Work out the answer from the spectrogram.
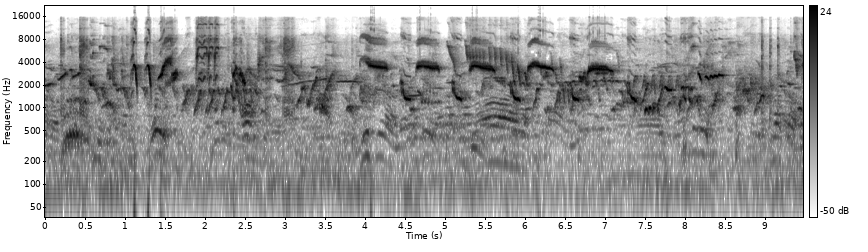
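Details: White-rumped shama singing in a contest, a fast, varied run of loud whistled notes and rising and falling slurs, with short trills, dense and continuous throughout; a clap and other bird voices are in the background.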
